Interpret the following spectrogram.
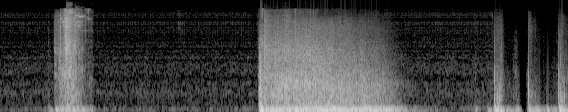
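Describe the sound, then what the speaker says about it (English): A grenade going off in a video game engine, knocking over stacked crates: a short burst comes first, then a sudden loud blast that roars for over a second before fading, followed by several sharp knocks and clatters. "it knocked down all those crates there from its explosion over here"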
